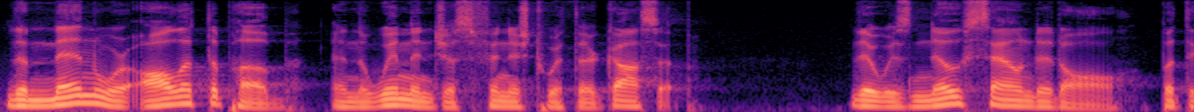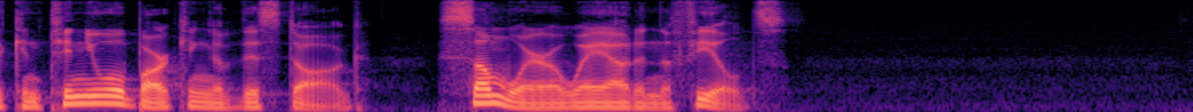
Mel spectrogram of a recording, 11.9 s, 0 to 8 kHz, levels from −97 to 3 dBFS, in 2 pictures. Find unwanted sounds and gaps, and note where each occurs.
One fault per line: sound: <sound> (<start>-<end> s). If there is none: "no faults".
no faults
